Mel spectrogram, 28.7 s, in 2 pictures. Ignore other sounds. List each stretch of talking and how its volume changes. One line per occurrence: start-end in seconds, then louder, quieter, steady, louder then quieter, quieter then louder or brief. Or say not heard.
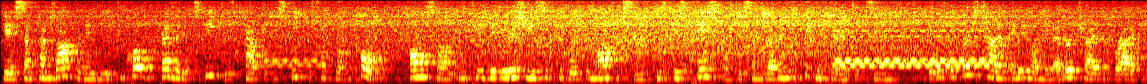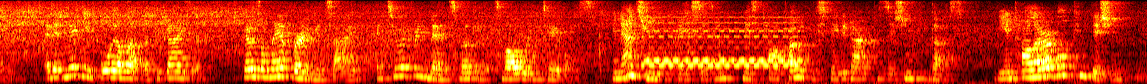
0.0-28.4 steady.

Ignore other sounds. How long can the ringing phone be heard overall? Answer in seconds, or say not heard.
5 s.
